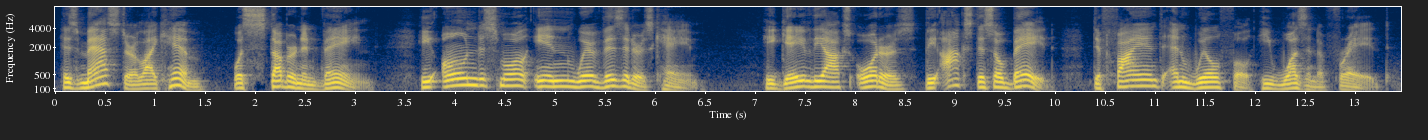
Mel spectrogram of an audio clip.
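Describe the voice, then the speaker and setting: Slow, animated man reading a storybook. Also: mid-range voice. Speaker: author reading his own children's story. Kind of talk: expressive storybook narration in rhyming verse.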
